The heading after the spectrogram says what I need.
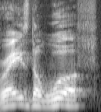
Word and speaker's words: Raise the Woof: Raise the Woof.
